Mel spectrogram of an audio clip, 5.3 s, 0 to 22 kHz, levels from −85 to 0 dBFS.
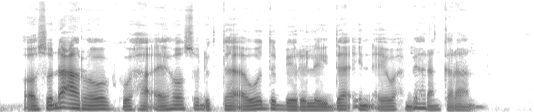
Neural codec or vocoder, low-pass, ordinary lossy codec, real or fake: none; none; none; real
